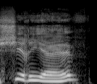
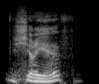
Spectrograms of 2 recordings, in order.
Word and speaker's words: Shiryaev: Ah, Mais voilà, donc le nom, c'est Denis euh, Chiriev. Chiriev. ça s'écrit S-H-I-R-Y-A-E-V.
